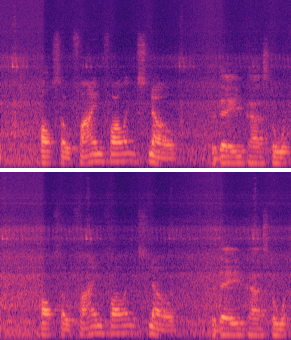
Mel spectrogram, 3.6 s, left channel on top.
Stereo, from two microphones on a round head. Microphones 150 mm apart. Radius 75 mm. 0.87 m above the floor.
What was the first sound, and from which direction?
A man speaking, 50° left (ahead or behind).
